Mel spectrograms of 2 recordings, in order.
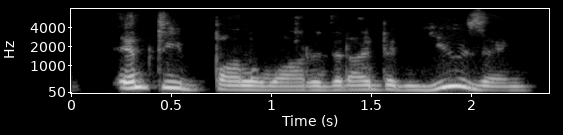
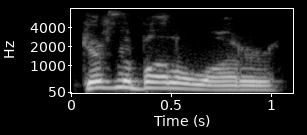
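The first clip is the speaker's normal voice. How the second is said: ordinary delivery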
